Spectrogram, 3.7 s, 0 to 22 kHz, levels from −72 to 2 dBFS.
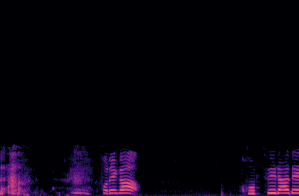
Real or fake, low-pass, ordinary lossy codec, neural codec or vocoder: fake; 7.2 kHz; MP3, 24 kbps; codec, 16 kHz, 4 kbps, X-Codec, HuBERT features, trained on LibriSpeech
